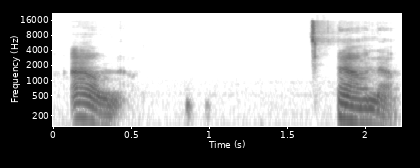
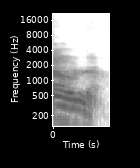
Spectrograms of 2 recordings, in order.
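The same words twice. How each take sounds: First: Quiet despair. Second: Said in the usual way. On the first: Real, not acted.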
